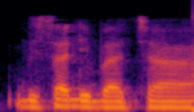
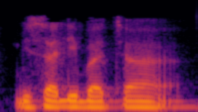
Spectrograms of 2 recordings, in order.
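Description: Both takes have the same delivery.

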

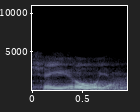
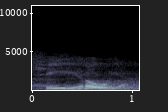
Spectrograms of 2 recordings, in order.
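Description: Both takes have the same delivery.

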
